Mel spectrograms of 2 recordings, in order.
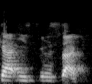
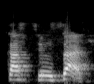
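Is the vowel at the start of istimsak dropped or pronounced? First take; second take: pronounced; dropped. First: The initial vowel is pronounced as its own syllable. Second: The words run together without the initial vowel. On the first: The speaker calls it wrong. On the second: The speaker calls it right.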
